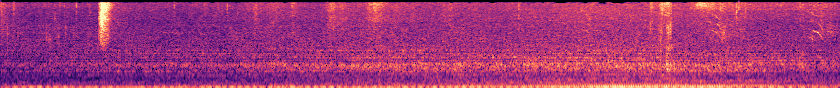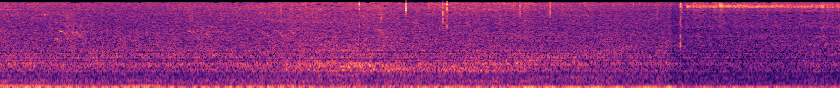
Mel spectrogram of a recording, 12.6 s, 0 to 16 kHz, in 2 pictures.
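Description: Mercedes C 63 AMG Estate's 6.2-litre V8 idling with a steady low rumble, swelling briefly about four to five seconds in before settling back.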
